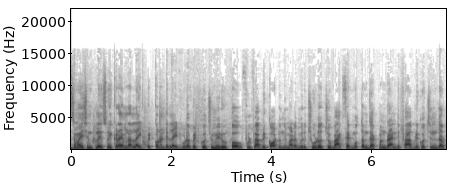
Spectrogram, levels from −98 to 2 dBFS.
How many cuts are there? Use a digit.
1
